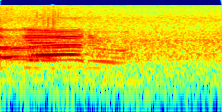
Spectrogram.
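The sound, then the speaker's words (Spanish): Heavy rain drums steadily on the zinc metal roof of an apartment, a dense, hard hiss, with a brief voice sounding over it at the start. “So sorry guys, es que el techo del cuarto, o sea, del apartamento es como que zinc. So suena duro. Metal, so suena cuando cae la nieve.”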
